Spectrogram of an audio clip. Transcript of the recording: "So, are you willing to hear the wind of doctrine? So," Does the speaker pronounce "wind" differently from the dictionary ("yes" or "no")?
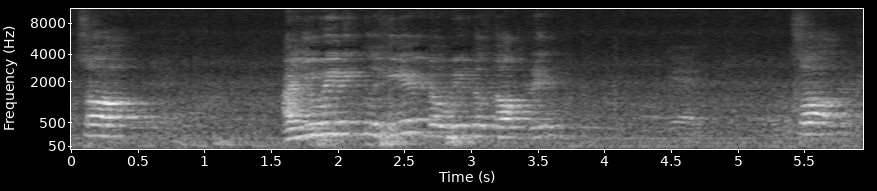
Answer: yes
